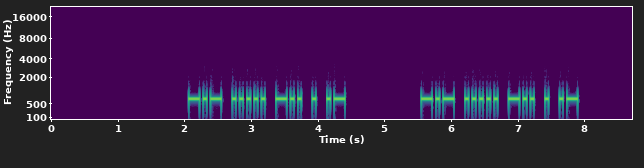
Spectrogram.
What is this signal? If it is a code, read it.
Morse code, heard as a keyed tone, about 22 wpm, 700 Hz. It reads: K5DEA K5DEA
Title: USA Call Signs - 5 Characters - Repeated 2x - 22wpm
